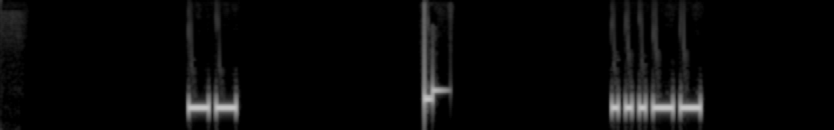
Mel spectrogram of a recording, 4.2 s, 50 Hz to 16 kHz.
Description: Morse code, heard as a keyed tone, about 36 wpm, 700 Hz. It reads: M 3
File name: Single-Letter-Number-35wpm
